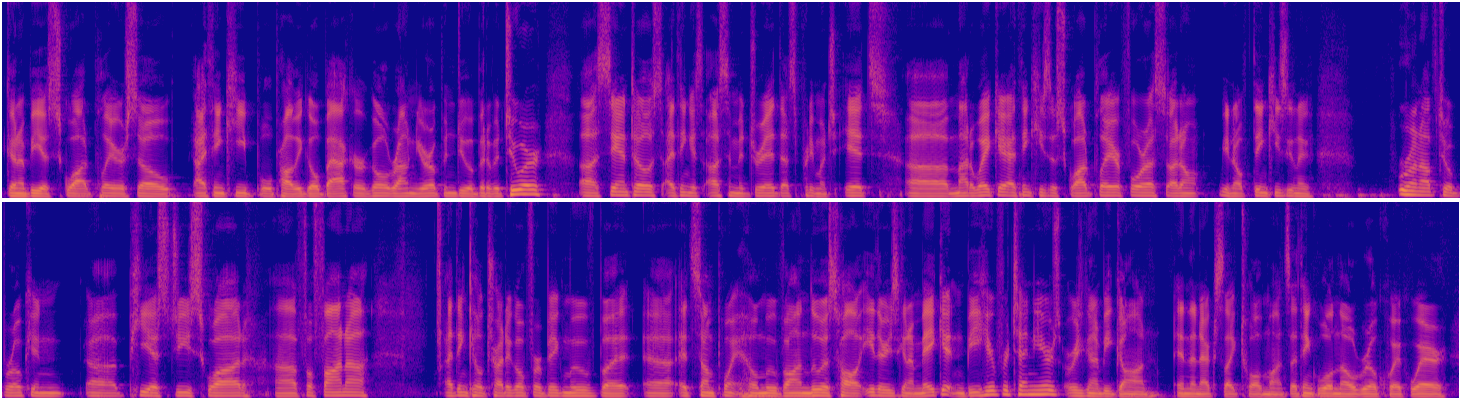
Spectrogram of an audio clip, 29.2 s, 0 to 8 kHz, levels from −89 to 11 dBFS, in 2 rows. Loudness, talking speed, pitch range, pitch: -28 LUFS, 235 wpm, 105-120 Hz, 110 Hz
